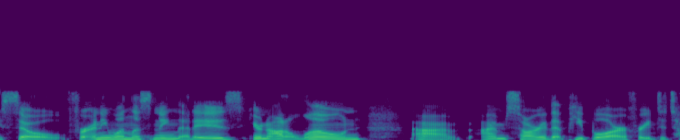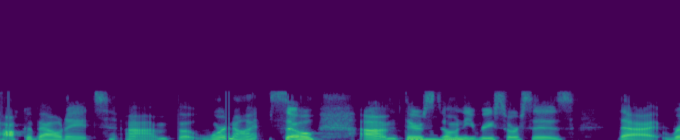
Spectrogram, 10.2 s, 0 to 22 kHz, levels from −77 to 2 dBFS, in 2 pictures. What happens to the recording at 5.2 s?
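Between about 5.09 and 5.17 s, right after "people are afraid to" and before "about it um but", the speech breaks into a brief rough, chopped stutter with abrupt edges where it cuts out and back in. This is unconcealed Bluetooth headset packet loss on the mSBC link: about 30 ms of voice went missing in short gaps scattered over roughly 75 ms, none longer than 7.5 ms, which fits four lost frames. Nothing filled those gaps, so each left an abrupt hole.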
